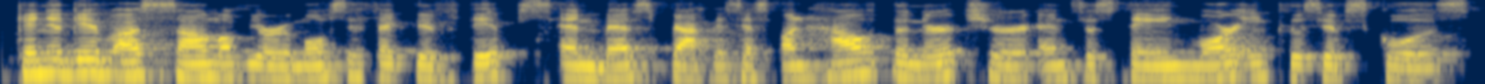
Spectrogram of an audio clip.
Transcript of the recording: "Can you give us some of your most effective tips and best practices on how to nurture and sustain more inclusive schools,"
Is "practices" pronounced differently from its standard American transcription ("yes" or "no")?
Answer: yes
